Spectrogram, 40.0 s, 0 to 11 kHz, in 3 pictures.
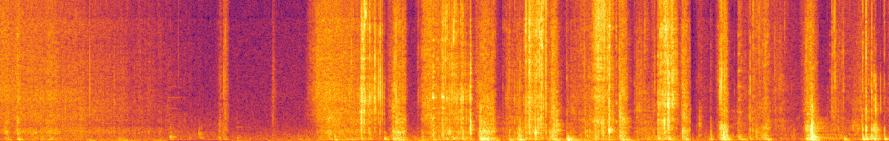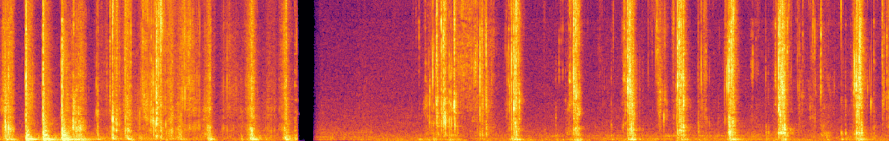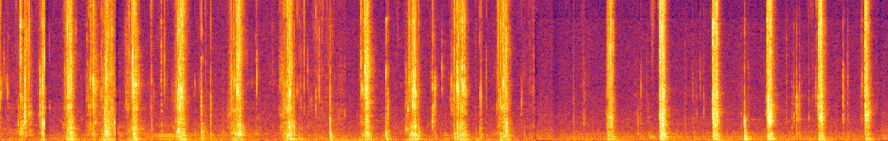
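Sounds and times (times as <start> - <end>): slime crackling: 4.7 - 13.8, 14.4 - 17.7, 19.6 - 34.7.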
